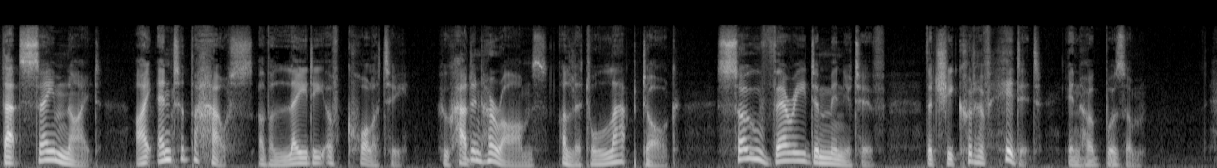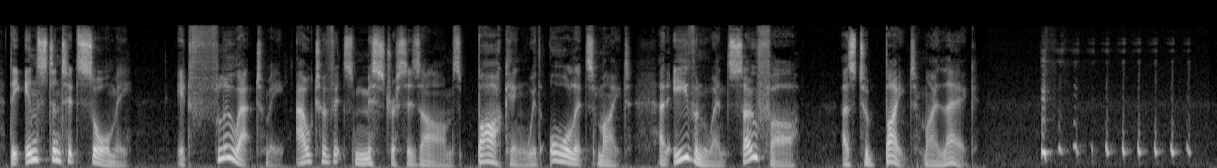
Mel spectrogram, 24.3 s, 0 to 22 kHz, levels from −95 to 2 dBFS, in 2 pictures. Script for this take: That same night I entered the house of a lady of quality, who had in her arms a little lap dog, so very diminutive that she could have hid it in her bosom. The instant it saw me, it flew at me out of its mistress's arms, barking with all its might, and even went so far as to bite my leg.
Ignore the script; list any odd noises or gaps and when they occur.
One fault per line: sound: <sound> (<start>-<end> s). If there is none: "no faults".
sound: laugh (22.6-24.1 s)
